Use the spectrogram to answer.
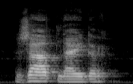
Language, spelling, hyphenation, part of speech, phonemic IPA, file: Dutch, zaadleider, zaad‧lei‧der, noun, /ˈzaːtˌlɛi̯dər/, Nl-zaadleider.ogg
- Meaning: vas deferens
